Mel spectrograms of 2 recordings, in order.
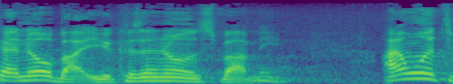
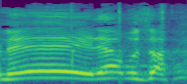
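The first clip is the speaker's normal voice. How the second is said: sudden loud high cheer, cut off; mock cheer; 10 semitones higher, 4 dB louder than usual. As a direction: shout it like a surprise fan. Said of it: "nobody's jumping out going".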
